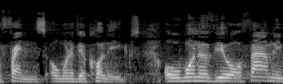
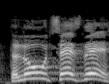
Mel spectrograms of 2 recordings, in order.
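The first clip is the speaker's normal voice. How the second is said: slow, loud mock pulpit voice; soapbox preacher; 6 semitones higher, 7 dB louder than usual. Pastor mocking preaching at work, slow loud soapbox voice. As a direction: proclaim it like a street preacher. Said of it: "getting a little box out and going".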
